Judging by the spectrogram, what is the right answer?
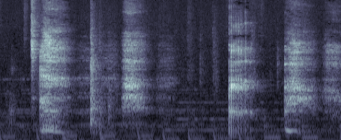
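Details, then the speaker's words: Repeated voluntary burping after drinking: about five loud, voiced belches in quick succession, each a short rough burst; the person reports much liquid in the stomach and later vomits. "I almost burped. That's why I sounded like that. So I'm gonna burp now."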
